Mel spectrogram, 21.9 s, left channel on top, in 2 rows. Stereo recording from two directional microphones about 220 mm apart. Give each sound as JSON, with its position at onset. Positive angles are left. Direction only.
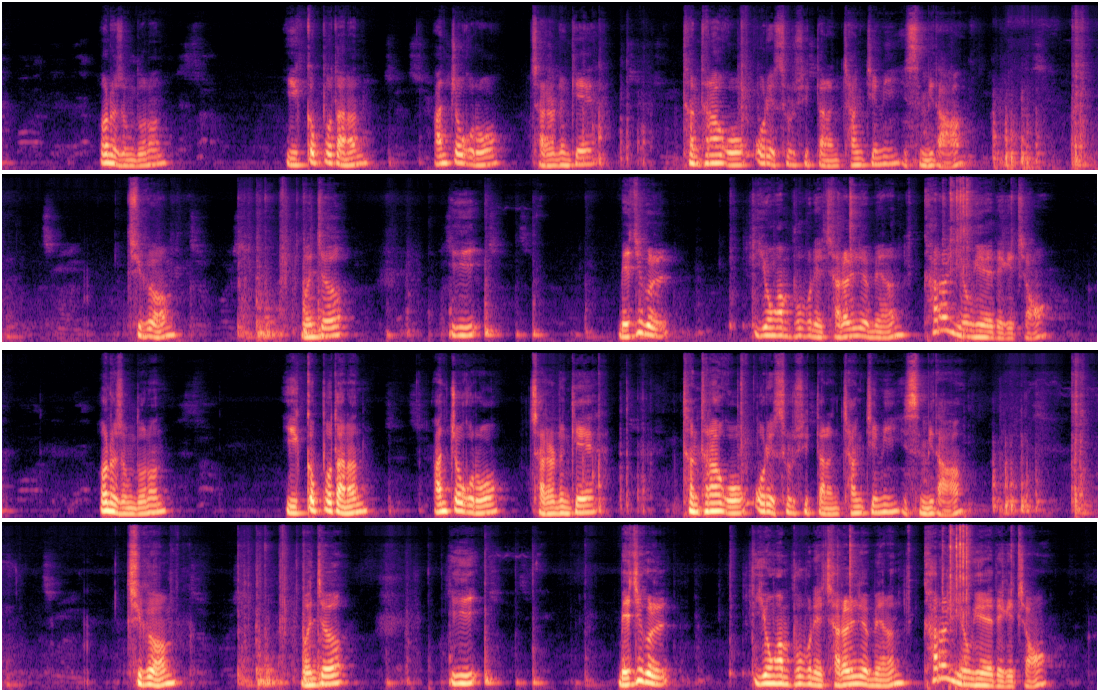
{"t": 0.9, "sound": "speech", "side_deg": -45}
{"t": 2.8, "sound": "speech", "side_deg": -50}
{"t": 12.0, "sound": "a sound", "side_deg": -45}
{"t": 14.0, "sound": "speech", "side_deg": -50}
{"t": 14.8, "sound": "a sound", "side_deg": -50}
{"t": 17.1, "sound": "speech", "side_deg": -50}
